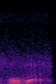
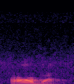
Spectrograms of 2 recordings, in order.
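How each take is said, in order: First: Said in the usual way. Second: High loud hold on. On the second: Real, not acted. Cutting off his own rant to read a comment, high and loud. Repeats it with emphasis.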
